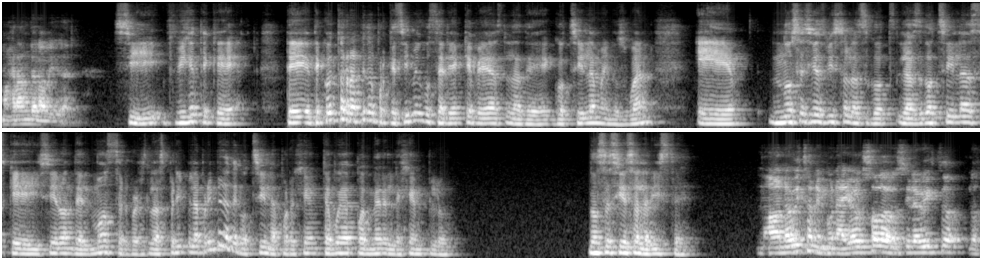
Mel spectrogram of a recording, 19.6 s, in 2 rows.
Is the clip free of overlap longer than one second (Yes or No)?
Yes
